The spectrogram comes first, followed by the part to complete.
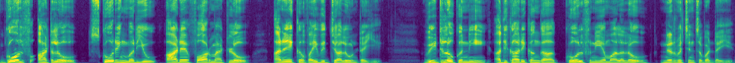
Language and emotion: Telugu, neutral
